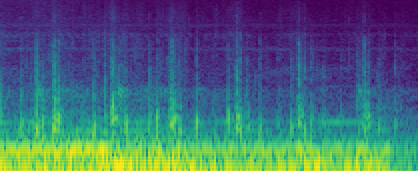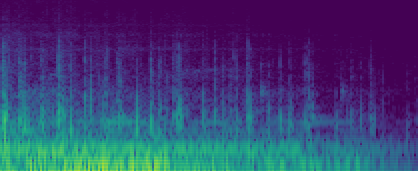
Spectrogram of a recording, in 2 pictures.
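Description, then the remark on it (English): A horse gallops out of the town of Bonita in Arizona Territory, ridden by the Kid. It makes a rapid, uneven drumming of hoofbeats over a low rumble, loud at first, then gradually fading as it moves away. No one speaks. “He jumped onto a horse that wasn't his and galloped out of Bonita.”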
